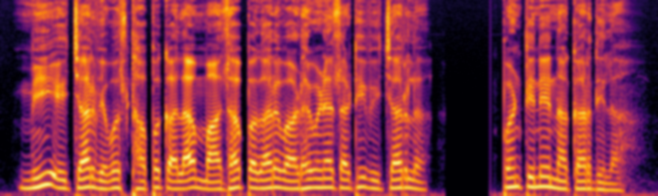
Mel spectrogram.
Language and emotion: Marathi, sad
